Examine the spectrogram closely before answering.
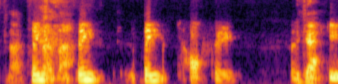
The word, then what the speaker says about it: BOFI: We've answered one, which is how the hell do you pronounce BOFI Racing? You got Okay. it, Toffee Racing.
